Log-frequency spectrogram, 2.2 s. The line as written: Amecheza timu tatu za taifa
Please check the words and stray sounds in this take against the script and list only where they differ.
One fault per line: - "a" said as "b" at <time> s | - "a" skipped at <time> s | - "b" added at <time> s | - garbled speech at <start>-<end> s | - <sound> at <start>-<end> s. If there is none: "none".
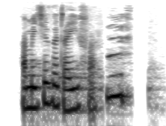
- "timu tatu za" skipped at 0.8 s
- laugh at 1.4-1.8 s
